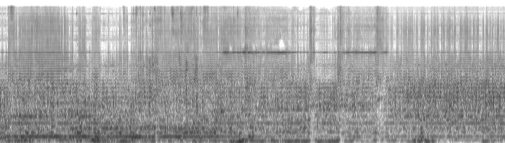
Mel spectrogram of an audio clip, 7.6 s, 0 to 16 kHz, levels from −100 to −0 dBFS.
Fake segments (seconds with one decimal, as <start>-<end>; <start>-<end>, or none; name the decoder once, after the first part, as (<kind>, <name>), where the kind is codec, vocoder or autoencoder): 0.0-7.6 (vocoder, BigVGAN v2)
